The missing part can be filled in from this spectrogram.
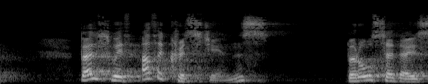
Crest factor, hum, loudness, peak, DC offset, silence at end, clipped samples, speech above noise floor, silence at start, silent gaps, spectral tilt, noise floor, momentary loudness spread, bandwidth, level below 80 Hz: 20 dB; none; -26 LUFS; -6 dBFS; under 0.1%; 0 s; under 0.1%; 44 dB; 0 s; none; -4 dB/octave; -69 dBFS; 10 LU; 11.5 kHz; -78 dBFS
